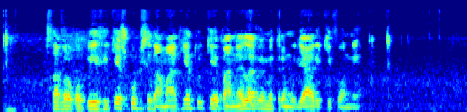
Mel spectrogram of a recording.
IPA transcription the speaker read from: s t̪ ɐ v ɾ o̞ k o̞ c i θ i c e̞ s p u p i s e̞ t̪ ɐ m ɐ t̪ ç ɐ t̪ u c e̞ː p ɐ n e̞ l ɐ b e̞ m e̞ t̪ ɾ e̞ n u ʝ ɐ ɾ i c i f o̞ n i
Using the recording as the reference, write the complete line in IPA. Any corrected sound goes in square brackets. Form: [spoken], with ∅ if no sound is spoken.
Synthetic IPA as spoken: s t̪ ɐ v ɾ o̞ k o̞ [p] i θ i c e̞ s [k] u p i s e̞ t̪ ɐ m ɐ t̪ ç ɐ t̪ u c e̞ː p ɐ n e̞ l ɐ [v] e̞ m e̞ t̪ ɾ e̞ [m] u [ʎ] ɐ ɾ i c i f o̞ n i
